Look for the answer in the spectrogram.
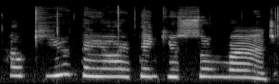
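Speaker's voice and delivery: high, slow gushing thanks; gushing over a cute present; delighted gushing. Real, not acted. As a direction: coo over the gift. Delighted by cute stamps in mail.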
